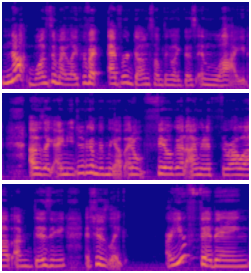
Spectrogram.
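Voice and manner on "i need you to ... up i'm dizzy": put-on tearful, crying plea. Retelling a phone call to Mom asking to be picked up, retelling a crying plea. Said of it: "I called my mom crying".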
